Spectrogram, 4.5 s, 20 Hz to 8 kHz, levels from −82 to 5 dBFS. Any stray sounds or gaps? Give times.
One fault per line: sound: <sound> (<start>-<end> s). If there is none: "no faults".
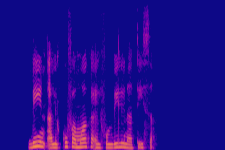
no faults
